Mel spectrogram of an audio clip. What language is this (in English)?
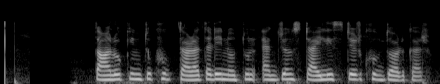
Bangla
